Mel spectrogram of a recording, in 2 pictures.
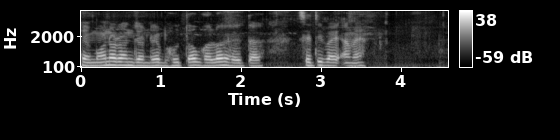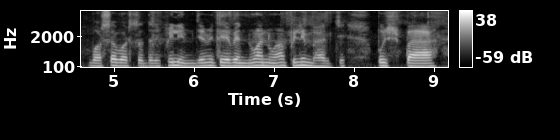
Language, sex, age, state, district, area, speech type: Odia, male, 18-30, Odisha, Malkangiri, urban, spontaneous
